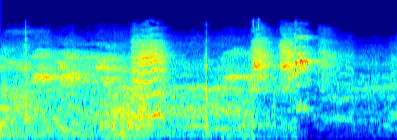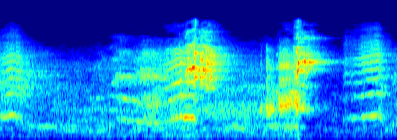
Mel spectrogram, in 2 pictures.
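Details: Olive-headed lorikeets give harsh, screechy squawks and shrill chattering bursts in irregular clusters, high-pitched and grating, with quieter gaps between.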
